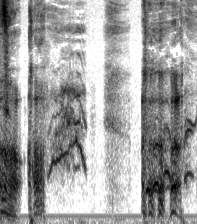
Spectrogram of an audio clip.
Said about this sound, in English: Sorry, my voice just... Something just coughed there.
